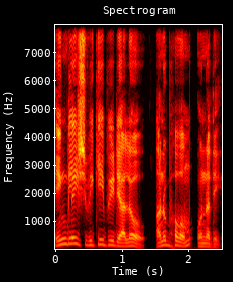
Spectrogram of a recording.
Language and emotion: Telugu, neutral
